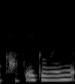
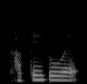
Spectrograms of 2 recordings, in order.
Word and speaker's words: kakegoe: I have an example here of a kakegoe or a ki-ai, which is known as sore, and sore means ready, let's go.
